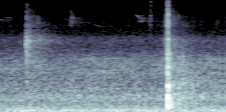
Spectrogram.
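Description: Tennis racket striking the ball once on a forehand groundstroke, a single sharp pop near the end. A much fainter tap comes near the start, from the distant ball.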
